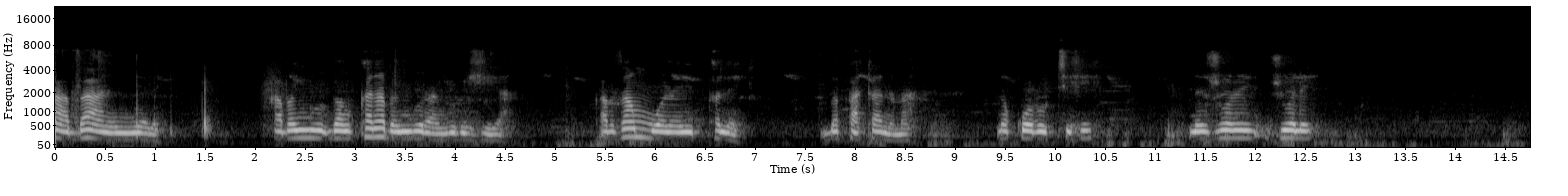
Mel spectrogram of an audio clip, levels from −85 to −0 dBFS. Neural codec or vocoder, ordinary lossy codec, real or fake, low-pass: none; Opus, 32 kbps; real; 7.2 kHz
